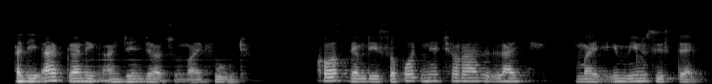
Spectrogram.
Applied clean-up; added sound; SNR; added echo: neural mask model DeepFilterNet 3.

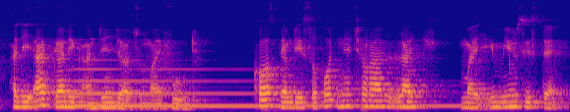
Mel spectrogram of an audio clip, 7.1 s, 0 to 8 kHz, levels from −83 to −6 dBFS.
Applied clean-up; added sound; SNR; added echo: none; Wind instrument, woodwind instrument; 8 dB; reverberation time 0.8 s.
